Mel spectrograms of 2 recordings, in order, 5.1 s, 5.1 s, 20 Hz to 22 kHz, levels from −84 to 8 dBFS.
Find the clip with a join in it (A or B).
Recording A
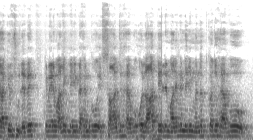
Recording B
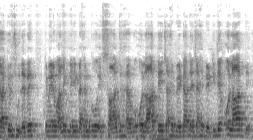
A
